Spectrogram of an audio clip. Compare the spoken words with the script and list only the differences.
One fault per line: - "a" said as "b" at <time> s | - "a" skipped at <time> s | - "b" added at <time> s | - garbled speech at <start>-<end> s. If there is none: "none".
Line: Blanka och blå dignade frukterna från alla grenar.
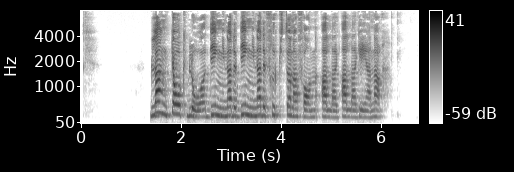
- "dignade" added at 3.1 s
- "alla" added at 5.2 s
